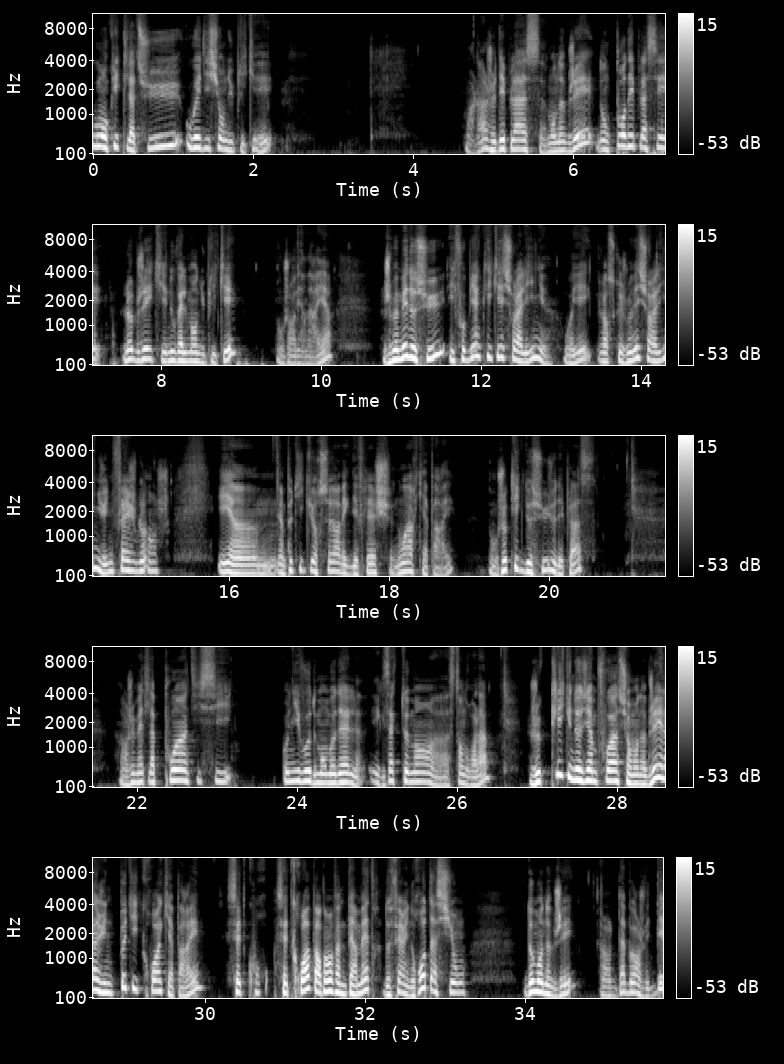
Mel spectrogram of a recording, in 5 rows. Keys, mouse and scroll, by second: 1.1 click, 3.1 click, 3.9-7.4 drag, 7.4 Delete, 8.4 ctrl+z, 10.5 click, 19.6-23.3 drag, 27.2 click.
